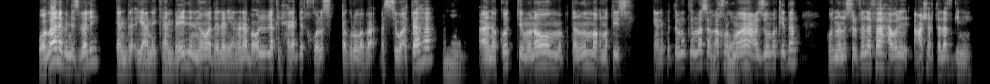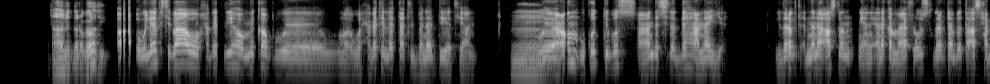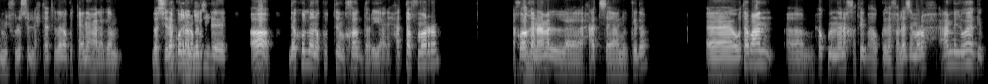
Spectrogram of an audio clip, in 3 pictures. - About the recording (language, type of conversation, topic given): Arabic, podcast, إزاي تقدر تبتدي صفحة جديدة بعد تجربة اجتماعية وجعتك؟
- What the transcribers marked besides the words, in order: in English: "وميك أب"; tapping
